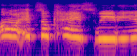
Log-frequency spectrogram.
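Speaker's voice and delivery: patronizing, talking-down voice. Retelling how a man talked to the speaker like a child, imitating a condescending voice. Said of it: "Like this condescending voice".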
